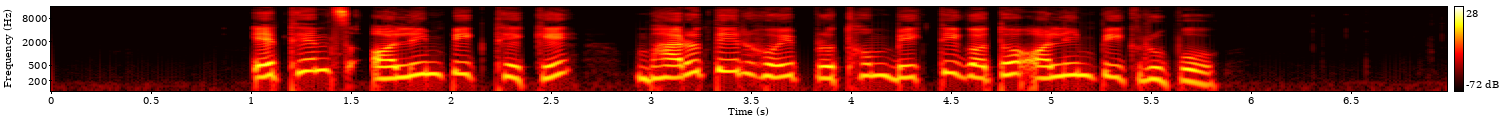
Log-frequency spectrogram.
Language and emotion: Bengali, neutral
